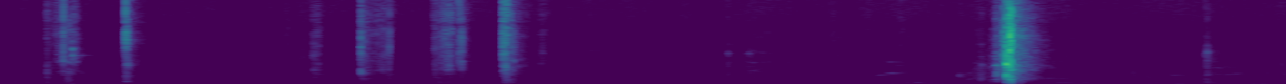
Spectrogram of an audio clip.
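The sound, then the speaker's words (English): A tarot deck being shuffled and cut, a few quick papery riffles and flicks scattered over the first few seconds, then one louder crisp snap of the cut and a last faint tick. “I'm just shuffling the cards. I'm going to cut it. You know me. I'm just going to cut it straight.”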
